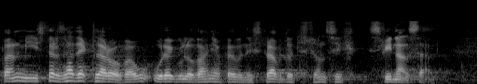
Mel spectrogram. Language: Polish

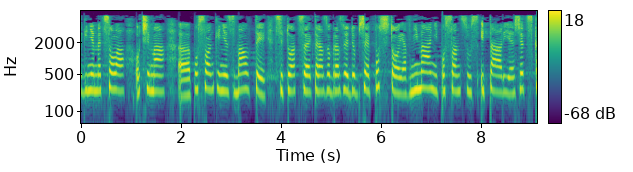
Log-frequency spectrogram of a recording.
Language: Czech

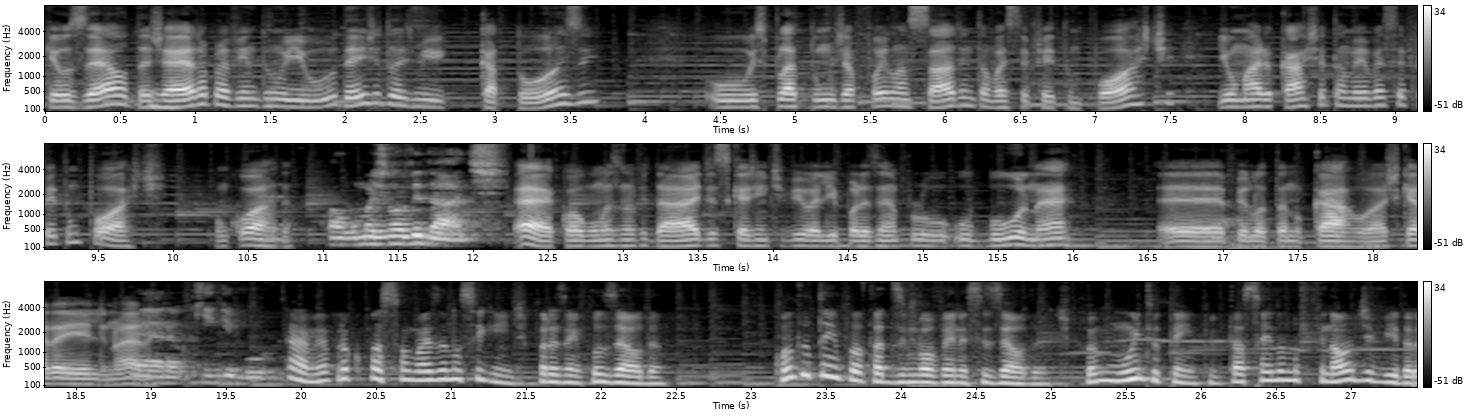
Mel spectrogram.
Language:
Portuguese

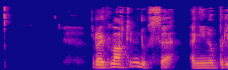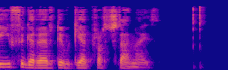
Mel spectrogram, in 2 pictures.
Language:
Welsh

